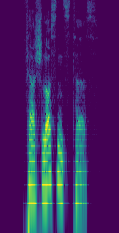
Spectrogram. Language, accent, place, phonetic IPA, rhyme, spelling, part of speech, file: German, Germany, Berlin, [fɛɐ̯ˈʃlɔsn̩stəs], -ɔsn̩stəs, verschlossenstes, adjective, De-verschlossenstes.ogg
- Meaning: strong/mixed nominative/accusative neuter singular superlative degree of verschlossen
